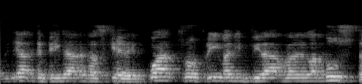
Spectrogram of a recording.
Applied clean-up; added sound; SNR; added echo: neural mask model DeepFilterNet 3.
